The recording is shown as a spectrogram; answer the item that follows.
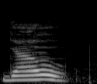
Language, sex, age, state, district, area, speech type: Hindi, female, 60+, Madhya Pradesh, Gwalior, rural, read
